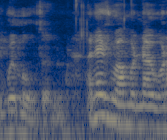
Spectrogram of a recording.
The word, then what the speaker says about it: Wimbledon: For example, the word Wimbledon, even sometimes without B. Wimbledon, not Wimbledon, Wimbledon, Wimbledon, Wimbledon. Not Wimbledon, that would be bad. So I would say Wimbledon, but I could also say Wimbledon, and everyone would know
